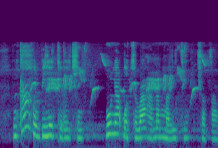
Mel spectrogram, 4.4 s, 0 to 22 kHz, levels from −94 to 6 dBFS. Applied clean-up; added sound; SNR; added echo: none; Bird; 9 dB; reverberation time 1.5 s.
